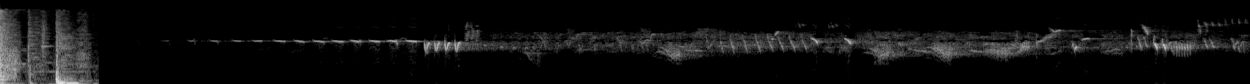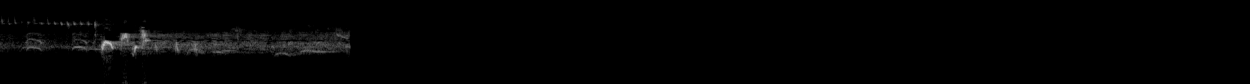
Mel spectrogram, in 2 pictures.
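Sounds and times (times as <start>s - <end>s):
songbird singing: 1.3s - 16.0s.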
